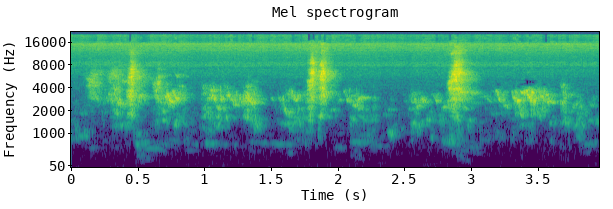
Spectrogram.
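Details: Captive-bred budgerigar youngsters sing and chatter, an unbroken warbling stream of high chirps and squeaky notes, punctuated by a few sharp loud calls, with several birds sounding together.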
